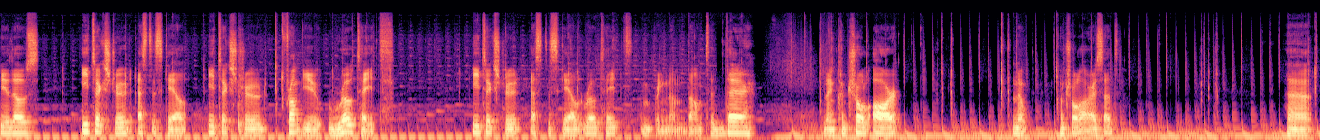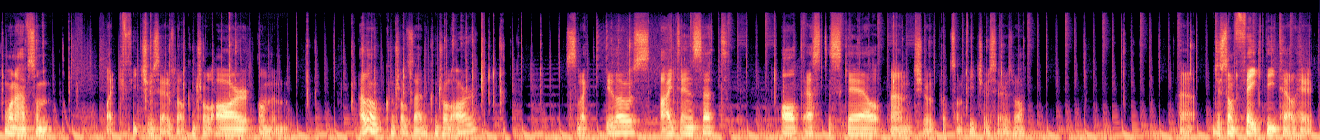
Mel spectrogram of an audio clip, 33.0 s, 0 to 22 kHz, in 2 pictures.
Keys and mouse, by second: 0.7-7.6 typing, 2.1 middle click, 9.3 middle click, 10.0 middle click, 10.3 r, 13.2 r, 14.6 middle click, 20.3 Escape, 21.1 ctrl+z, 21.5 ctrl+r, 22.3 3, 22.5 a, 22.9 alt+click, 24.9 i, 26.1 alt+s, 27.4 middle click, 27.6 3, 30.3 click, 31.2 shift+click.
